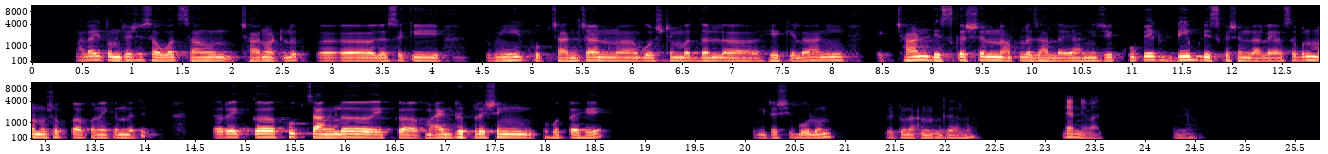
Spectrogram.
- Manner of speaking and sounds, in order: static; distorted speech; in English: "माइंड रिफ्रेशिंग"; tapping
- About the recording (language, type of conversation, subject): Marathi, podcast, शेवटी, तुला खरं समाधान कशातून मिळतं?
